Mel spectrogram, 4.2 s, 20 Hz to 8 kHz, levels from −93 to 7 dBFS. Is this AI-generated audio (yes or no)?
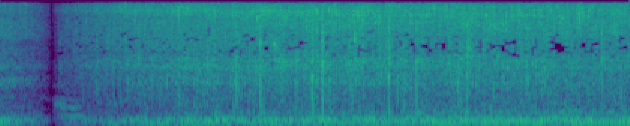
no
